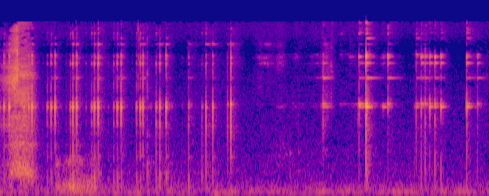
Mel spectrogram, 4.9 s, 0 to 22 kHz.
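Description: Fingernails tap an empty, hollow, medium white ceramic mug with "COFFEE" lettering, set upside down with its base showing. About eighteen quick, bright clinks, with a pitch near 2.7 kHz, come in uneven bursts. Each dies away almost at once, with short quiet gaps between groups.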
